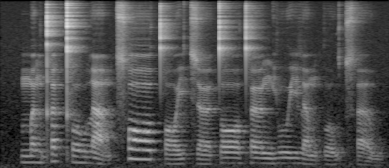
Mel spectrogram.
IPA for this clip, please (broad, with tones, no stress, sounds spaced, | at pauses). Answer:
m ɐ˨ ŋ t̪ʰ ɐ˧ k̚ t̪ʰ o˨ w l aː˨˩ m t͡sʰ ɔː˥ t̪ʰ ɔː˨˧ j t͡s œː˨ t̪ ɔː˧ t̪ʰ œː˧ ŋ j uː˧ j l ɐ˨ m k o˨˥ w t͡sʰ ɐ˨˩ w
